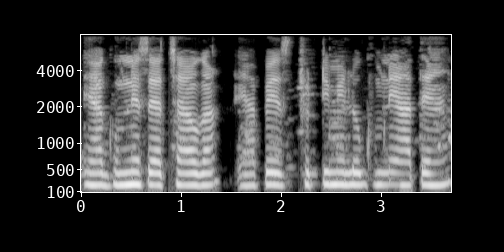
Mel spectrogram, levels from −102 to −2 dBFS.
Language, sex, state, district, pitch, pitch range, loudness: Hindi, female, Bihar, Kishanganj, 220 Hz, 215-225 Hz, -16 LUFS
